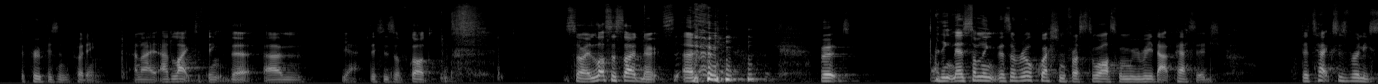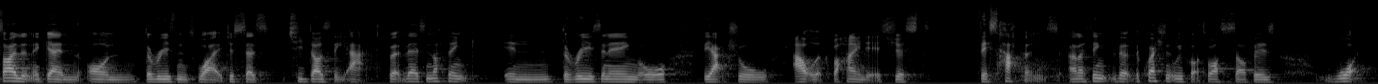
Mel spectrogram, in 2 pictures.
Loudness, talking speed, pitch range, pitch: -35 LUFS, 195 wpm, 115-150 Hz, 130 Hz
